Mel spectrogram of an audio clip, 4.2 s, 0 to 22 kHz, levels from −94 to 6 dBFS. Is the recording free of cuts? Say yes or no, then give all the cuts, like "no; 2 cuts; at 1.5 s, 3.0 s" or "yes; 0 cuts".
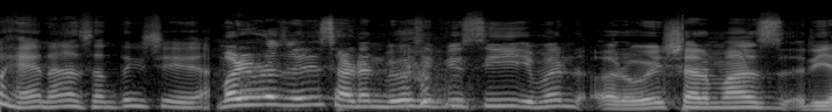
no; 1 cut; at 1.0 s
